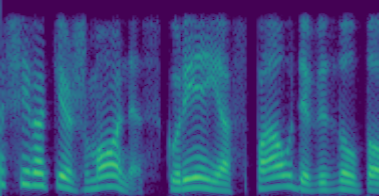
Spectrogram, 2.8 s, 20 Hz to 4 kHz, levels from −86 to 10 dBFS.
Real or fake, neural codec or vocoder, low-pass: fake; codec, 16 kHz, 0.3 kbps, FocalCodec; 3.6 kHz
